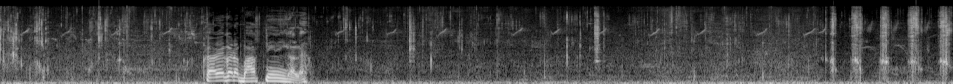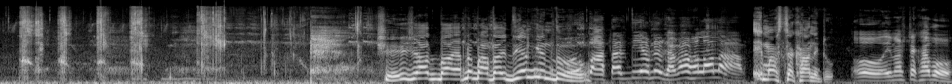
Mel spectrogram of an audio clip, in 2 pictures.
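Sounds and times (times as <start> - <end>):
man chewing and lip-smacking: 0.0 - 13.4.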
